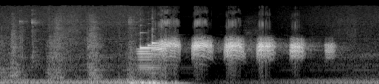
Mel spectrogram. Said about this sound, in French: Bon, alors, on fait quoi maintenant? Eh ben, on passe au coin-coin. Eh ben oui, le coin-coin.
